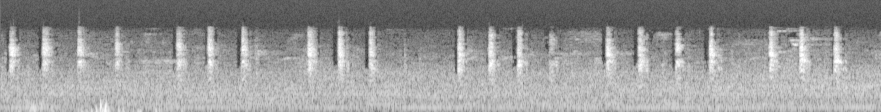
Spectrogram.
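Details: Begging great blue heron chicks at feeding time on a Chesapeake nest: a rapid, uneven series of about twenty harsh, clipped notes, roughly three per second, with one low thump early on.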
